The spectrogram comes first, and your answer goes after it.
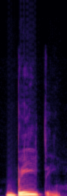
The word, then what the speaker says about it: bathing: Here letter TH have the sound, okay, but when we add ing here, letter A and TH change their pronunciation. So it doesn't remain the same as we have in bath. So it becomes bathing. Bathing.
